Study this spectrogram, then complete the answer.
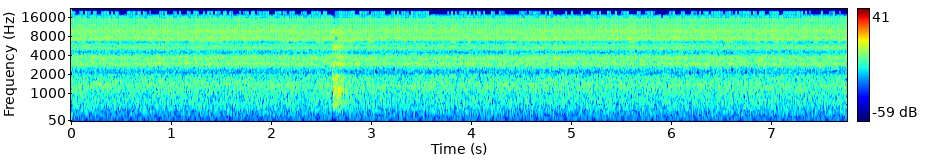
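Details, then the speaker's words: Pontiac Grand Prix with dead misfire, still shaking after swapping coils: steady idle with lumpy uneven beat and one sharp pop; diagnosed as failed ignition module rather than coil. "so we're still shaking oil's still dead so what that tells me is instead of a coil being out we've got an ignition module out"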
